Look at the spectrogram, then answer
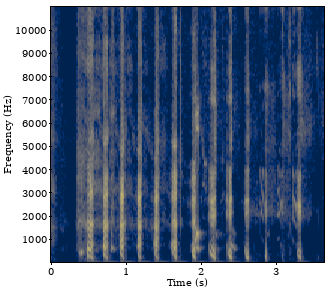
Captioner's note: laughs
